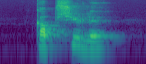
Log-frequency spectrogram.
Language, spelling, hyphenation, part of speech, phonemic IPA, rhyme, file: Dutch, capsule, cap‧su‧le, noun, /ˌkɑpˈsy.lə/, -ylə, Nl-capsule.ogg
- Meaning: 1. capsule (encapsulation containing drugs or supplements) 2. cover over the cork and opening of a bottle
